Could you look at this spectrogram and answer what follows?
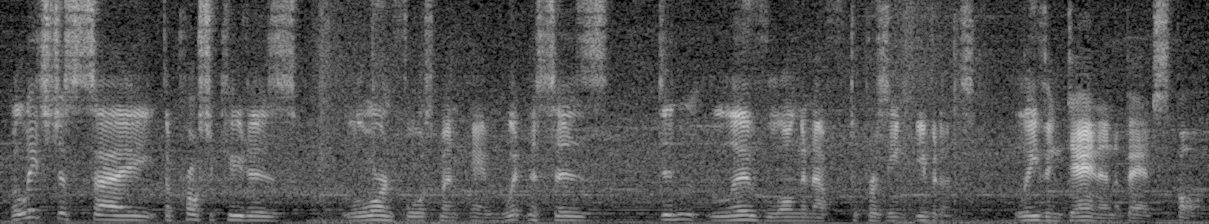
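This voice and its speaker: Man as wry, mid-pitched clan onlooker. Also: moderate pace, over music, natural voice, low-quality recording. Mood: explanatory. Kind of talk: conversational animated visual novel acting.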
